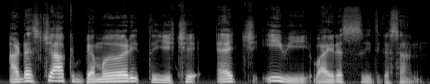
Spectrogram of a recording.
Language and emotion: Kashmiri, neutral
